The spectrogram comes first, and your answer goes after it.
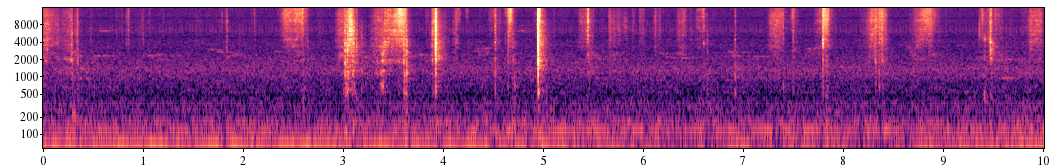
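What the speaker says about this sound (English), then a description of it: "I'm going to pull us a Moonology card." Moonology oracle cards being shuffled close by, a soft quiet series of riffling flicks and taps at irregular intervals over low room hum.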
